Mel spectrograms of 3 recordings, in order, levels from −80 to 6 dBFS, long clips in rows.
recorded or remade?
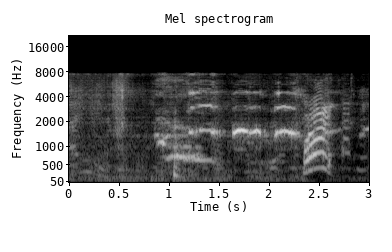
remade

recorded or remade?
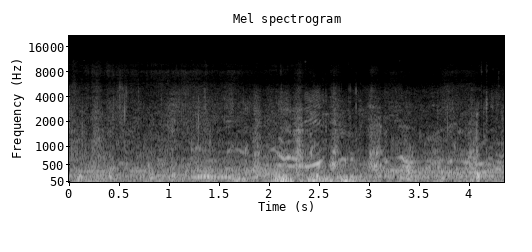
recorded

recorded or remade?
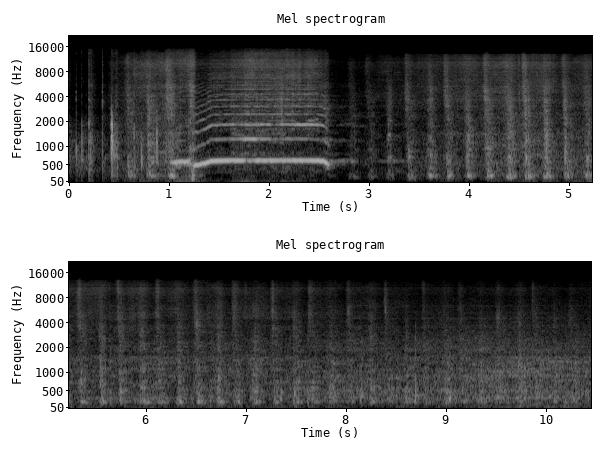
remade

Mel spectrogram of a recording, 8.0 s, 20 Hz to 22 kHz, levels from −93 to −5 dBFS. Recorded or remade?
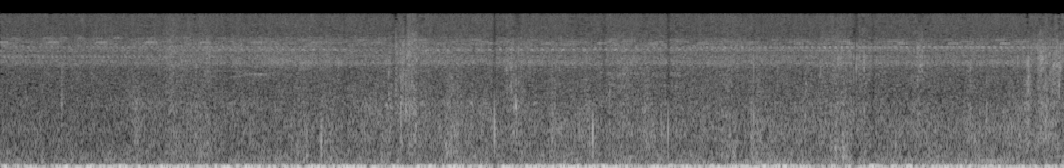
recorded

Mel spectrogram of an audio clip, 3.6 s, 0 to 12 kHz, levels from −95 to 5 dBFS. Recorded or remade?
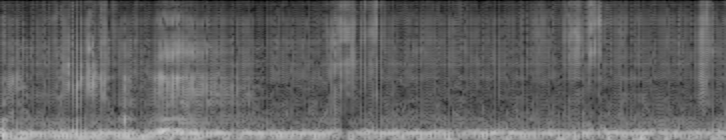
remade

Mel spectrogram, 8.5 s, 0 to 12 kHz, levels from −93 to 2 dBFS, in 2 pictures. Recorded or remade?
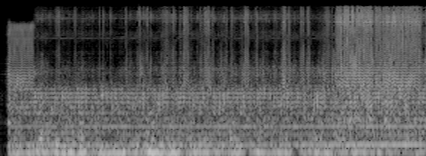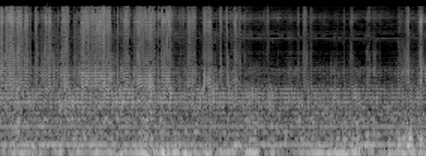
remade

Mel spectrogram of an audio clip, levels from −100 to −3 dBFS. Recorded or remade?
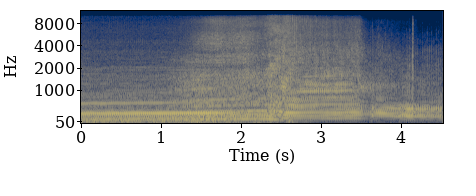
recorded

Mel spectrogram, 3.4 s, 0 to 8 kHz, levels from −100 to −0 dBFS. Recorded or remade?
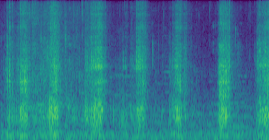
recorded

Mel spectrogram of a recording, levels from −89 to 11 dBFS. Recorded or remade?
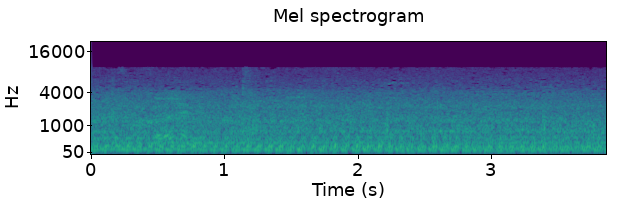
remade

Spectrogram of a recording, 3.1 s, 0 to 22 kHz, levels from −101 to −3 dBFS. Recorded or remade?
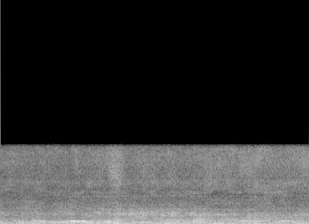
remade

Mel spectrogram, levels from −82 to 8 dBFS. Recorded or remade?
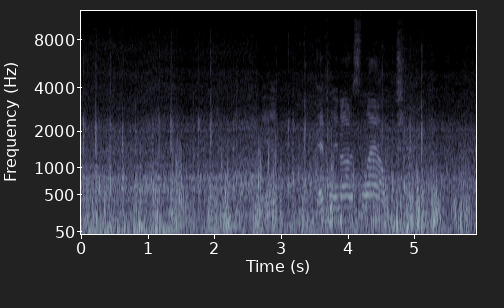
recorded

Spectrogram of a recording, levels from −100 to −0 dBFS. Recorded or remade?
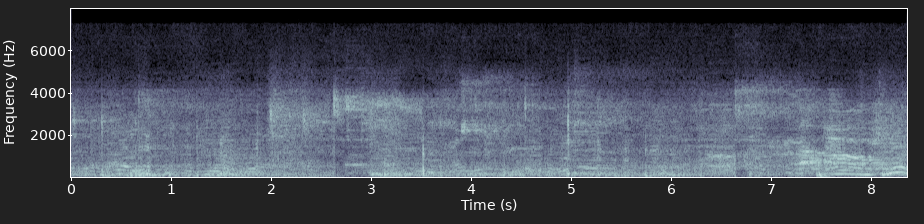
remade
